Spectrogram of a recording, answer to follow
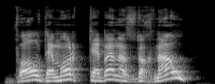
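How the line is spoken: Sharp question. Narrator (Ukrainian): різко перепитав Люпин

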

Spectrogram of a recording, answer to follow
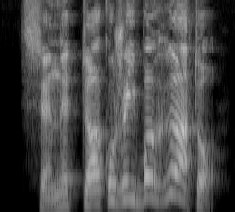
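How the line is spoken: Exclaimed indignantly. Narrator (Ukrainian): вигукнула обурено Герміона

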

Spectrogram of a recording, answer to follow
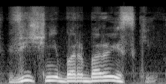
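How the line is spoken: Proud exclamation. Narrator (Ukrainian): гордо вигукнув містер Вонка

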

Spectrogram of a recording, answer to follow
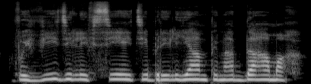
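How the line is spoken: Sighing. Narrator (Russian): вздохнула Джейн

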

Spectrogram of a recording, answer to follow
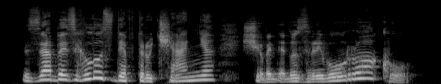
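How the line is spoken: Silky explanation. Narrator (Ukrainian): шовковим голосом пояснила професорка Амбридж

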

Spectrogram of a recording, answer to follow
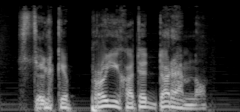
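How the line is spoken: Displeased grumble. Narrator (Ukrainian): невдоволено буркнув начальник поїзда

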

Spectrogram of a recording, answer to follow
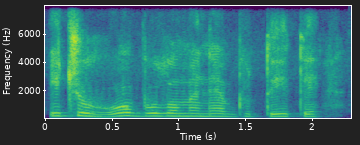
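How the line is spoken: Grumpy grumble. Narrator (Ukrainian): сварливо буркнула

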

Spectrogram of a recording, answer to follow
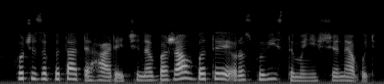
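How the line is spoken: Gentle. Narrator (Ukrainian): сказав він лагідно

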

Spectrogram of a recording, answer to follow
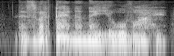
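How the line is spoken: Whispered. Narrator (Ukrainian): прошепотіла Чо

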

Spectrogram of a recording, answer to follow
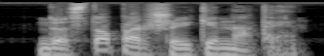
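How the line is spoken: Plain. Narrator (Ukrainian): сказав він

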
